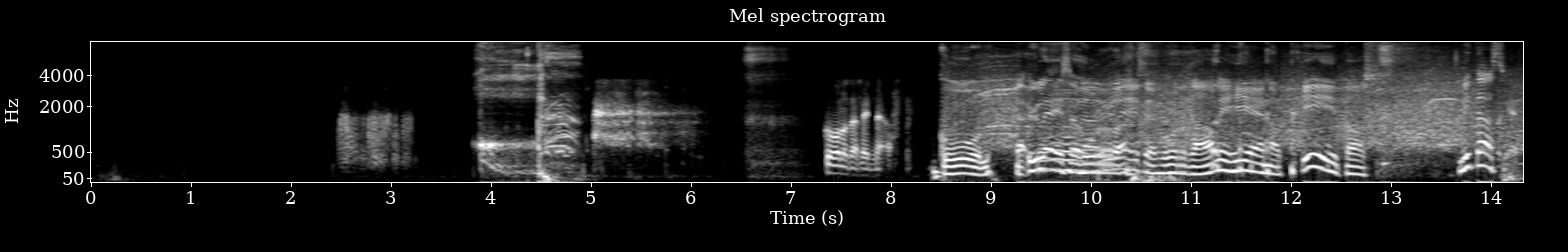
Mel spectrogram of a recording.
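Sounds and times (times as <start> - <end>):
person slurping coffee: 2.4 - 4.6
speech: 7.4 - 14.3
laughter: 8.5 - 14.3.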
